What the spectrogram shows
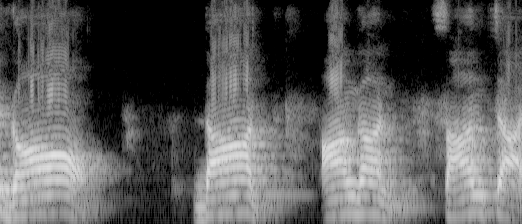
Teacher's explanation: तो ऐसे स्वरों का उच्चारण नाक और मुंह से होता है। ऐसे स्वरों का उच्चारण अनुनासिक का नाक और मुंह दोनों से हो जाता है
